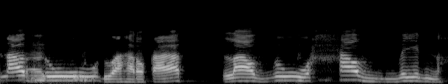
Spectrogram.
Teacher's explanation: kalau zal itu sifatnya istifal atau tipis. Nah, bacanya tipis kalau zal.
